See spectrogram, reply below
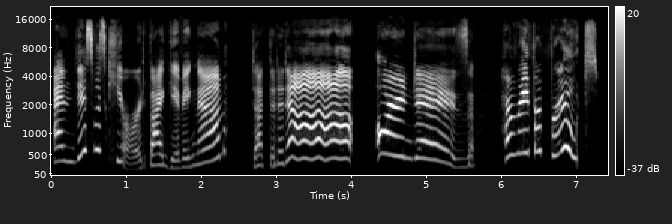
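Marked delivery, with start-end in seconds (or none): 2.7-5.6 excited drumroll. Acted. Drumroll reveal for a class. 6.0-7.3 cheering. Real, not acted. Cheering the answer.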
